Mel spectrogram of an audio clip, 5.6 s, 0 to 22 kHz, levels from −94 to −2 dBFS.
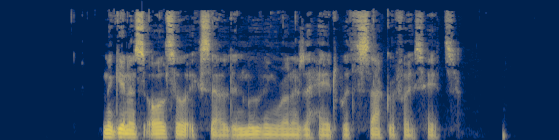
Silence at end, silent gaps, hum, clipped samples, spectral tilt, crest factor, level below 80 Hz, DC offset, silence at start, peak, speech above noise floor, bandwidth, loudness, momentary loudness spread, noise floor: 1.05 s; none; none; under 0.1%; -3.5 dB/octave; 22 dB; -48 dBFS; under 0.1%; 1.05 s; 0 dBFS; over 70 dB; 16.5 kHz; -19 LUFS; 12 LU; under -90 dBFS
